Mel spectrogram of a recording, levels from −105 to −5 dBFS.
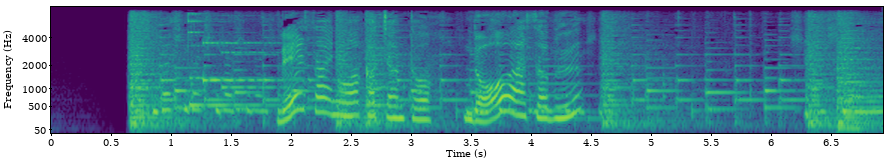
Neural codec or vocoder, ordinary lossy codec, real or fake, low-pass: none; none; real; 7.2 kHz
